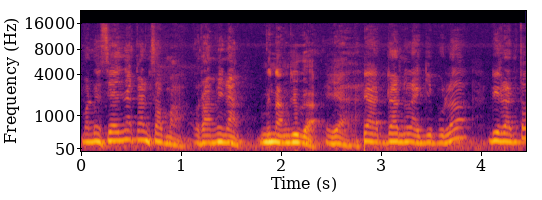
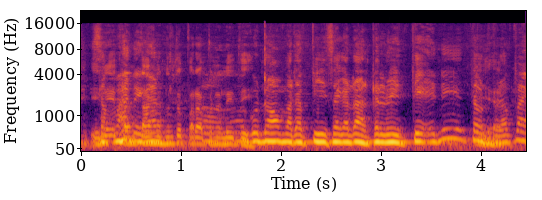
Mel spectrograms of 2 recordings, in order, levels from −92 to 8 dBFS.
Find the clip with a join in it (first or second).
first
